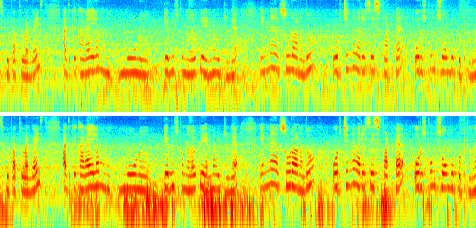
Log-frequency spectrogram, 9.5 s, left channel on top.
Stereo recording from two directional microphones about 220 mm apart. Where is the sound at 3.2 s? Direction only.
20° right (ahead or behind).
